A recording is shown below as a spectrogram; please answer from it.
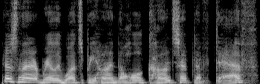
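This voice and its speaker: A man playing a brash, crude stand-up comedian working a club crowd in an audiobook, with a raspy voice and a cocky, sarcastic, showy, needling delivery. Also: on the high side, animated, a little fast, dry recording, studio quality.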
